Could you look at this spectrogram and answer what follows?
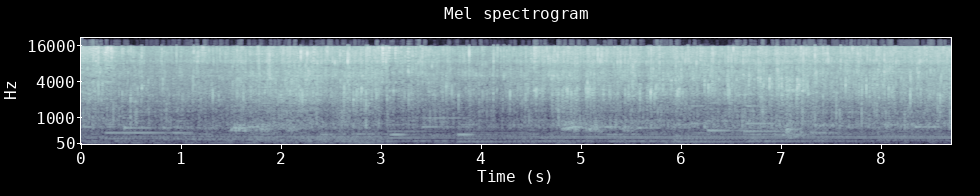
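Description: Urad dal and coriander seeds frying in a pan for roasted chammanthi, a steady close sizzle and crackle that continues throughout without talk.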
